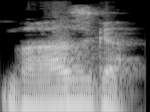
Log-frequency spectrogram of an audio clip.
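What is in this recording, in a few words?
"bazga", Bosnian-Croatian-Montenegrin-Serbian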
